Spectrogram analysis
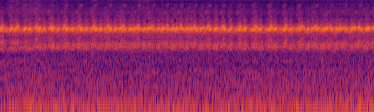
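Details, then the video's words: Rural frog chorus heard the night before rain, many callers overlapping in a loud, constant, slightly pulsing trill that never pauses, backed by a low continuous rumble. "이것이 자연의 소리 ~개구리들의 합창"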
